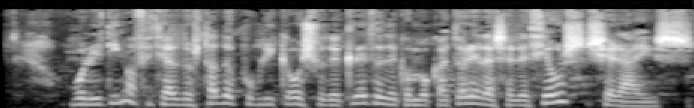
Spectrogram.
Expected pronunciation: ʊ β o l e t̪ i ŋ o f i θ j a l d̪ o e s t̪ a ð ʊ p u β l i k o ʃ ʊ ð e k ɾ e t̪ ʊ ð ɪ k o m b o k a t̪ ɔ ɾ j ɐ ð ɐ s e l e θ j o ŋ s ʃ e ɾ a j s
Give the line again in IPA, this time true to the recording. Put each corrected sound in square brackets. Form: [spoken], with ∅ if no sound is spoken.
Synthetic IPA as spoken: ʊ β o l e t̪ i ŋ o f i θ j a l d̪ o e s t̪ a ð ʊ p u β l i k o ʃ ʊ ð e k ɾ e t̪ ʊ ð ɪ k o m b o k a t̪ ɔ ɾ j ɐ ð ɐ s e l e θ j o ŋ s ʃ e ɾ a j s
